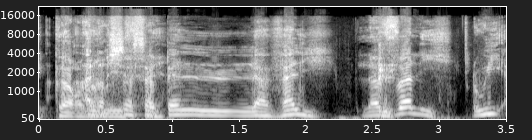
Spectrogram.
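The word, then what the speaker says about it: valiha: Alors ça s'appelle la vali. La vali. Oui, alors ça s'écrit V-A-L-I-H-A. Et on prononce Vali, pourquoi?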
